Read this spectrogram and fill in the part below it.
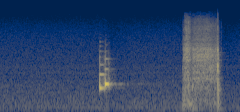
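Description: A small electronic device gives a short beep.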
